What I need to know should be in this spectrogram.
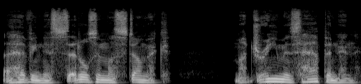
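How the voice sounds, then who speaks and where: A man narrating a first-person romance audiobook in a measured, brooding way, swearing freely. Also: on the low side, darkish tone, breathy edge, no echo, studio quality.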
